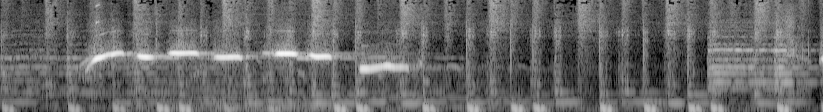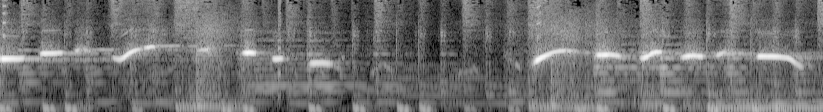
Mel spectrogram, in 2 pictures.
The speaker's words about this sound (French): tout à coup, durant son émission Podium, elle se met à siffler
